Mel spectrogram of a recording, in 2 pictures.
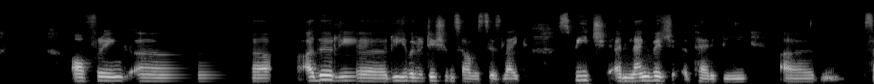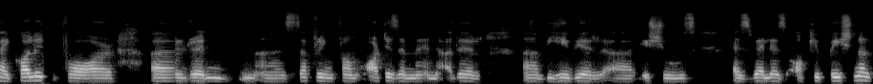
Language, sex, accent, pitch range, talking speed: English, female, Indian, 150-185 Hz, 105 wpm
